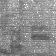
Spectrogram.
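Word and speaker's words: Hapi: happy which I mean is pronounced happy but also but but also happy but I I can't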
